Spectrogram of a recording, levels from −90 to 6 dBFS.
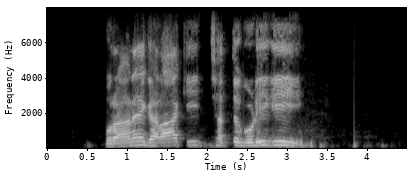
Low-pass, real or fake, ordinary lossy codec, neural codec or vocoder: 7.2 kHz; real; Opus, 24 kbps; none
